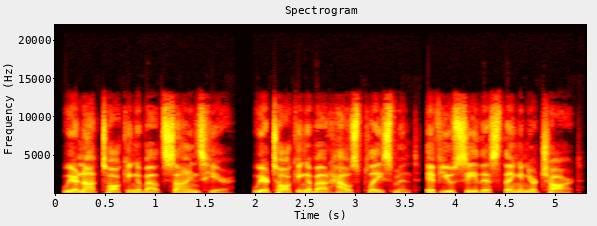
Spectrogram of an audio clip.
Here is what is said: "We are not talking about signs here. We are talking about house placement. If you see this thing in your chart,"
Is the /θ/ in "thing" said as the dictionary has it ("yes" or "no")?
yes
